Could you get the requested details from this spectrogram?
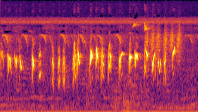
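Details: Rapid chatter of a young yellow-vented bulbul, a call meant to draw other bulbuls into calling; quick bright chirps and short warbled notes follow one another almost without pause for four seconds over a low background hiss.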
